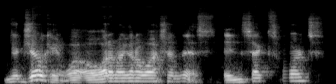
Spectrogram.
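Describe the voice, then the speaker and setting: An actor playing a gruff, irritable working father at a script table read, stammering and curt. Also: mid-range voice, lively intonation, normal speed, natural voice. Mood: sarcastic.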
